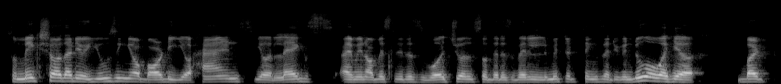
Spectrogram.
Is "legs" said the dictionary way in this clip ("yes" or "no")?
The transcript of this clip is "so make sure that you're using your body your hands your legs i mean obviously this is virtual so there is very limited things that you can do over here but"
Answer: yes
